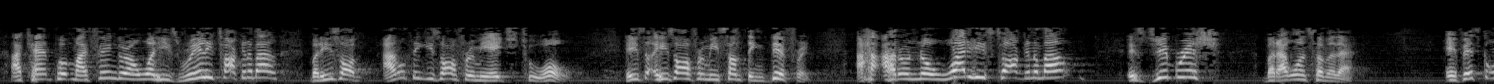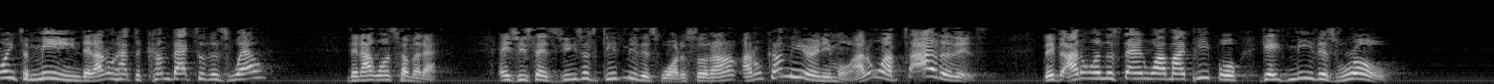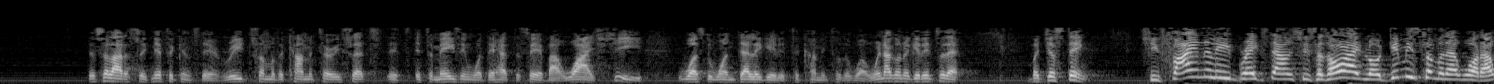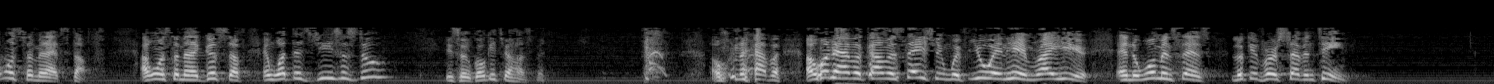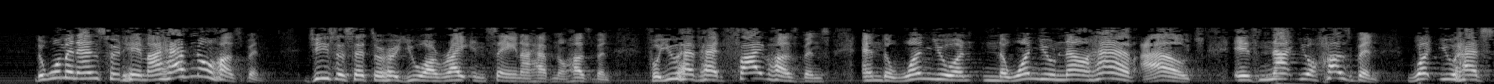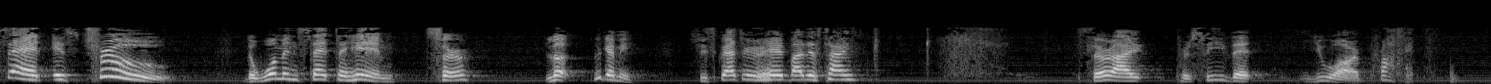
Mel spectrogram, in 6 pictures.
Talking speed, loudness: 185 wpm, -19 LUFS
